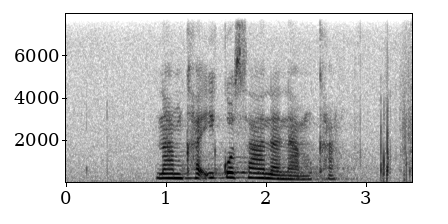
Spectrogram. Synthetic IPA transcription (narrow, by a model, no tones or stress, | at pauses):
nam̩kʰaʔikʼɔsananam̩ːkʰa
